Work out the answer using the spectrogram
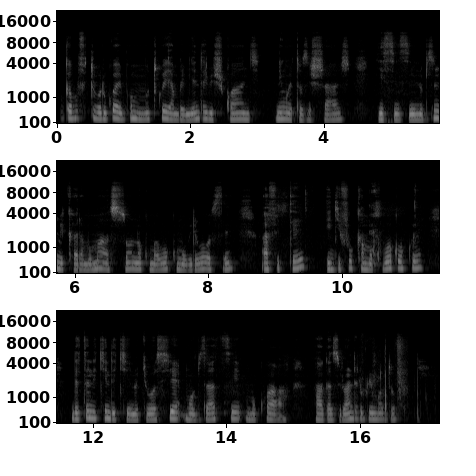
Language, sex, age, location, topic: Kinyarwanda, female, 36-49, Kigali, health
